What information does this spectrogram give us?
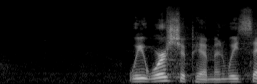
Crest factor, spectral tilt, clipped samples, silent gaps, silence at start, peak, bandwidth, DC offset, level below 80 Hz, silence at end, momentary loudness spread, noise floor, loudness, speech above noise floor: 22 dB; -3.5 dB/octave; under 0.1%; none; 1.3 s; -6 dBFS; 16 kHz; under 0.1%; -74 dBFS; 0 s; 10 LU; -65 dBFS; -26 LUFS; 39 dB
